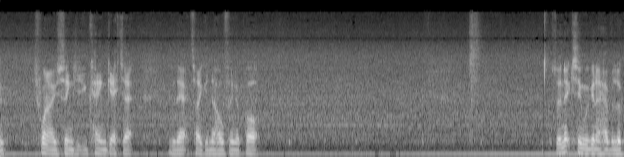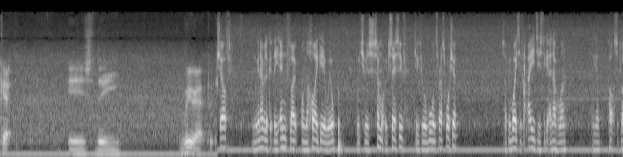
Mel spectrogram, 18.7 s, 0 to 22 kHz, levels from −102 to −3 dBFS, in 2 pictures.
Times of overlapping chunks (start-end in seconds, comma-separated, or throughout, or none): none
